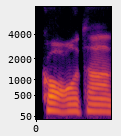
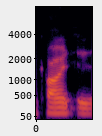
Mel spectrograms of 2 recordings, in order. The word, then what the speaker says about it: Corentin: Yeah, Corentin, that's French pronunciation. Quarantine is not too bad. As long as you don't say quarantine, I'm fine.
